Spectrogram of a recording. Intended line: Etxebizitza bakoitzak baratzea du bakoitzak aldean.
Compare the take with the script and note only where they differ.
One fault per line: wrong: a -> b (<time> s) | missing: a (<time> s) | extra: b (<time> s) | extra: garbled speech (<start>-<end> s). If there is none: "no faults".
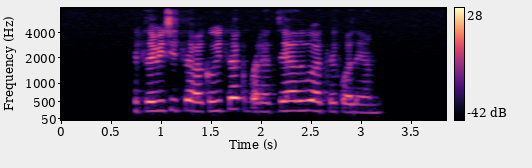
wrong: bakoitzak -> atzeko (2.6 s)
